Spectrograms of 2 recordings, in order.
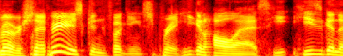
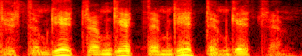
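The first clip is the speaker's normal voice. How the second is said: hushed, hissed murmur, words repeated; 6 semitones lower, 8 dB quieter than usual. Voicing a horde of enemies rushing past the hidden player: hissing and murmuring. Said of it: "hissing and murmuring to themselves".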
